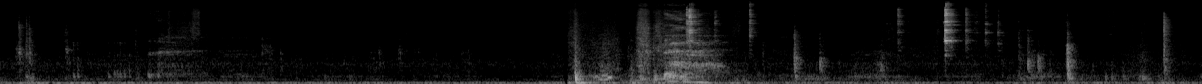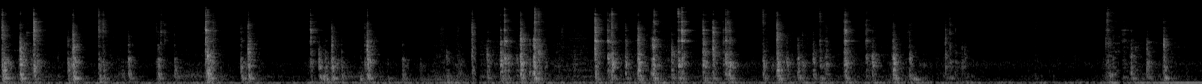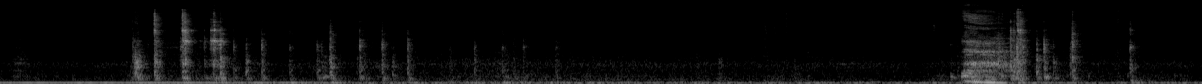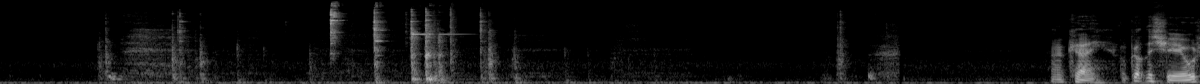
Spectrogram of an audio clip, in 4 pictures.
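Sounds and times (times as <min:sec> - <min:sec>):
metal parts clinking and rattling: 0:08.8 - 0:10.3, 0:39.2 - 0:41.1.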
